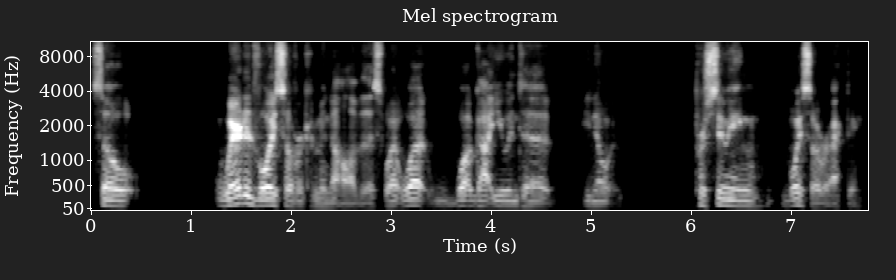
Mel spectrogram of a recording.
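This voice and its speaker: A man with a low-pitched voice hosts a relaxed conversation. He speaks informally and agreeably, like someone chatting casually with a guest on a podcast. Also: moderate pace. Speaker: podcast host. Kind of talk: casual interview chat.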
